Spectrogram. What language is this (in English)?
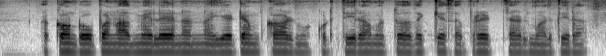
Kannada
